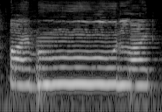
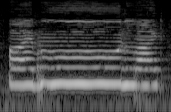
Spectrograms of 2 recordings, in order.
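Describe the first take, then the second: Both takes have the same delivery.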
